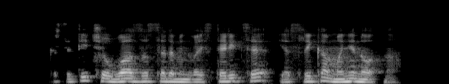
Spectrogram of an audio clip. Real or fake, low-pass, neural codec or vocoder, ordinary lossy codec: real; 7.2 kHz; none; none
